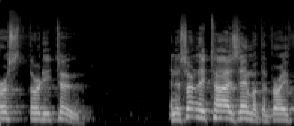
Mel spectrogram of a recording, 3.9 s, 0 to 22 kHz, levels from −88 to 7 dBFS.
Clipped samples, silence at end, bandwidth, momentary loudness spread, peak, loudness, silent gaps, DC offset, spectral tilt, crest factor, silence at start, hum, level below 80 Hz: under 0.1%; 0 s; 14.5 kHz; 10 LU; -10 dBFS; -27 LUFS; 1.45-1.49 s, 1.76-1.82 s, 2.02-2.20 s; under 0.1%; -4.5 dB/octave; 20 dB; 0 s; none; -80 dBFS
